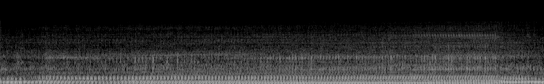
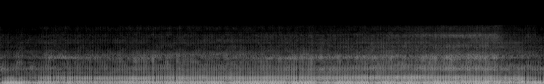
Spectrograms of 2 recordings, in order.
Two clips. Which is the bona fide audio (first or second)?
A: first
